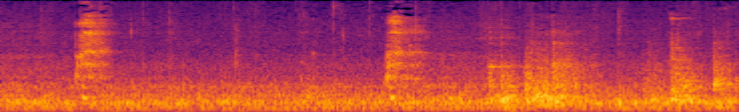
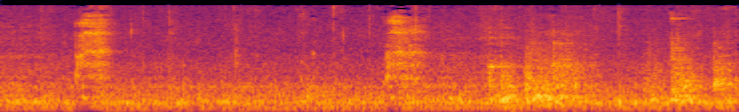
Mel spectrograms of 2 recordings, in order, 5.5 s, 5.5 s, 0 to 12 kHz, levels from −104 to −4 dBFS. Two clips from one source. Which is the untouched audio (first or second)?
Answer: second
